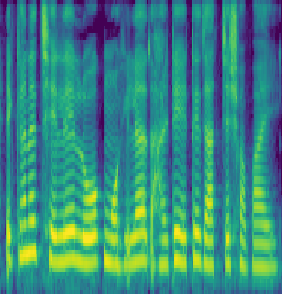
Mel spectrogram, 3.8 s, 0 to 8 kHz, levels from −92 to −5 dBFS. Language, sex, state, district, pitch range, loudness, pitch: Bengali, female, West Bengal, Cooch Behar, 210-245 Hz, -13 LUFS, 230 Hz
